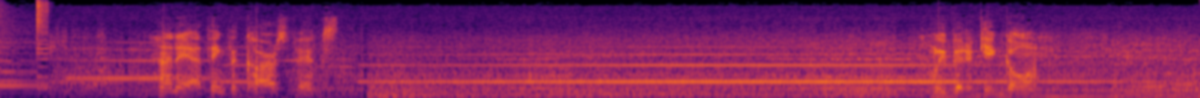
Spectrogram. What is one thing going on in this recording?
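A young man speaks casually.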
